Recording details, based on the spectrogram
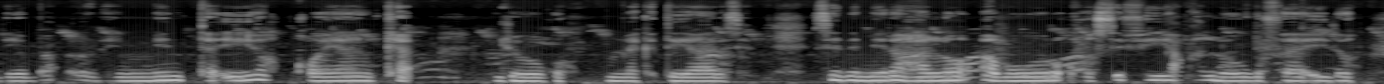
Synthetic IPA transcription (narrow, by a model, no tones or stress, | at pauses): ɾɪjbɑʕðɪmɪnt̪ʰɐʔijɔqʰɔjaːŋkʰɐ̰t͡ʃɔːɣɔhʊmnɐkʰɐ̥d̪ɪjaːɾɪsɐ̥d̪sɪðɐmɪɾɐɦɐlɔːʔɑβuːɾɔʔɔsɪfiːʕɑnlɔːɣʊfaːʔɪðɔ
